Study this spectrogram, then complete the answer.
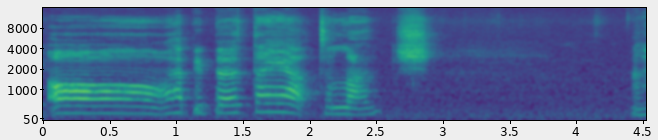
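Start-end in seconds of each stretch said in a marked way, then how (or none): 0.1-2.9 higher, louder, drawn-out congratulations; gushing "oh", stretched happy greeting; delighted birthday wish. Real, not acted. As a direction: send a big birthday cheer. Warm birthday wish to a chatter.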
